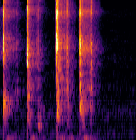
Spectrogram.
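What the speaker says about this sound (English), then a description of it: "if you type in" Fingers tap a computer keyboard in a quick run of four distinct, close keystrokes, evenly spaced, then a short pause before one more key click.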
